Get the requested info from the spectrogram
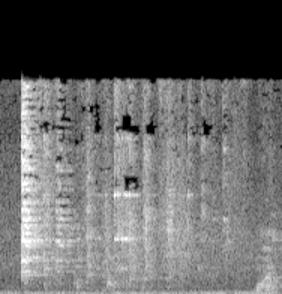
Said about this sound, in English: So we're going to do the ice in two stages. And let's have the people in the middle take your ice scoops and go first. Do half a scoop of ice in your glass. Yep. And just kind of pour it in. And stir that with your spoon.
